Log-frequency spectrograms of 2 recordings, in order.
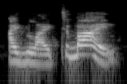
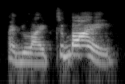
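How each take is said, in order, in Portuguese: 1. As palavras são ditas juntas e reduzidas. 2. As palavras são ditas juntas e reduzidas.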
